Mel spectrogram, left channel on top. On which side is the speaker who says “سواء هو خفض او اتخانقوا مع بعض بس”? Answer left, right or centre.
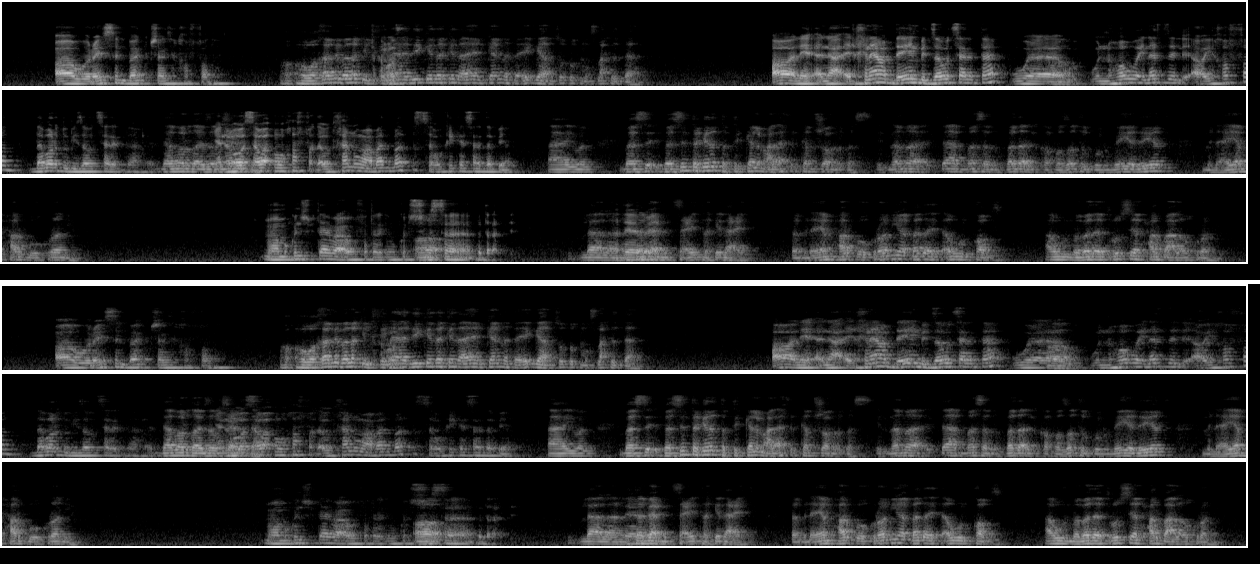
Left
